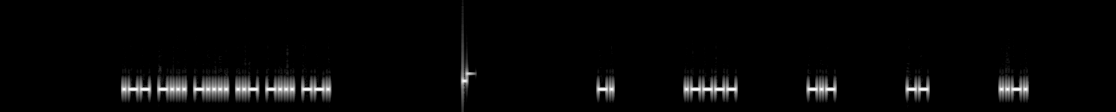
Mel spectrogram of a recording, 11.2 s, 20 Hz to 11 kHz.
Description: Morse code, heard as a keyed tone, about 40 wpm, spaced as for 18 wpm, 700 Hz. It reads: WB6UBG N1KMF
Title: USA Call Signs - 8x Character Spacing - 40wpm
